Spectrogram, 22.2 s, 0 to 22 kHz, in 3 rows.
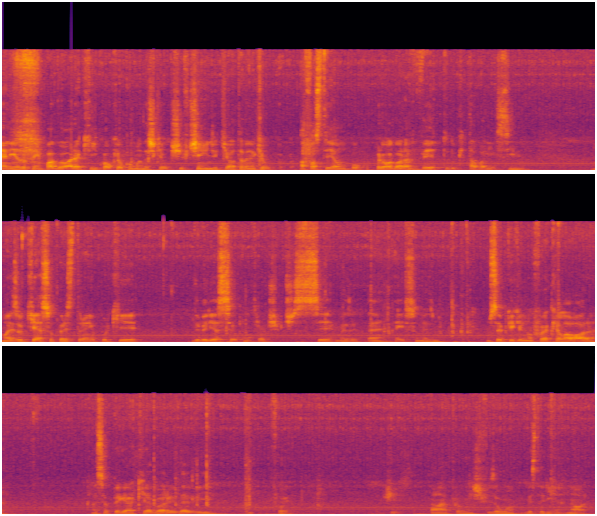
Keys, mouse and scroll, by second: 5.1 shift+End, 14.5 ctrl+alt+shift+c, 16.5 ctrl+z, 18.2 b, 20.8 ctrl+alt+shift+c.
